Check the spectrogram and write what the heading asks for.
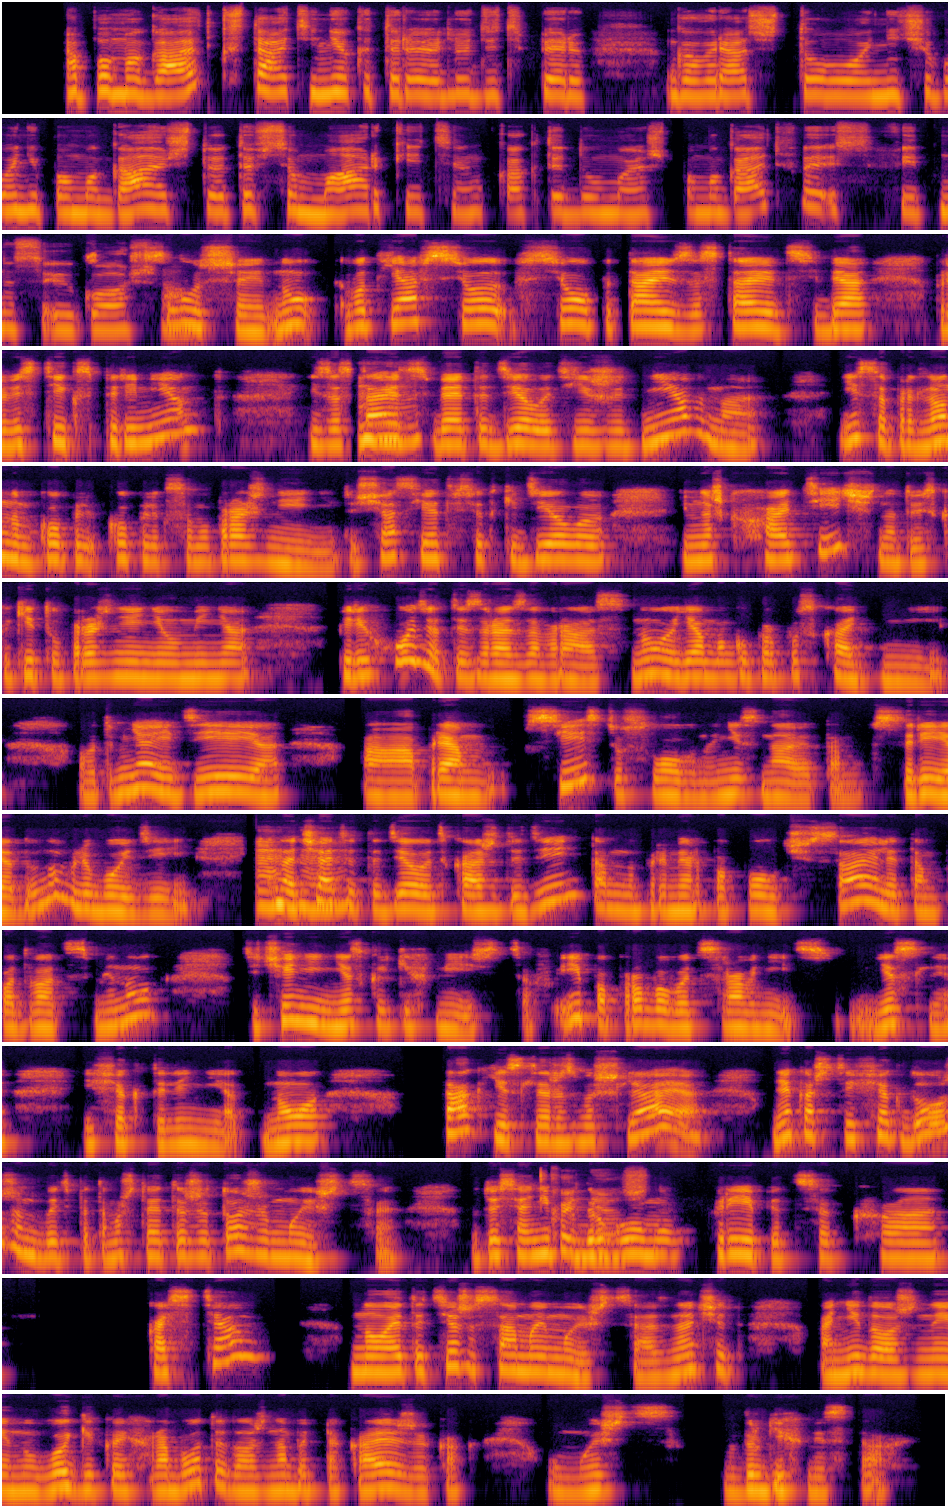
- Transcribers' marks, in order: "комплексом" said as "коплексом"; tapping
- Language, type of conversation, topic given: Russian, podcast, Как вы начинаете день, чтобы он был продуктивным и здоровым?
